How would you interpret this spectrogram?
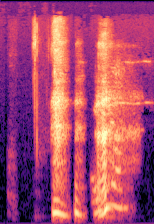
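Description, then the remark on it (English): A female dog yawns: a couple of short breathy huffs, then a drawn-out squeaky whine that rises and fades over about a second, with no talking. “I know, big yawn.”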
